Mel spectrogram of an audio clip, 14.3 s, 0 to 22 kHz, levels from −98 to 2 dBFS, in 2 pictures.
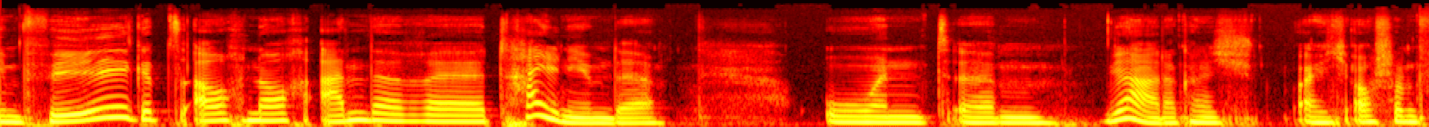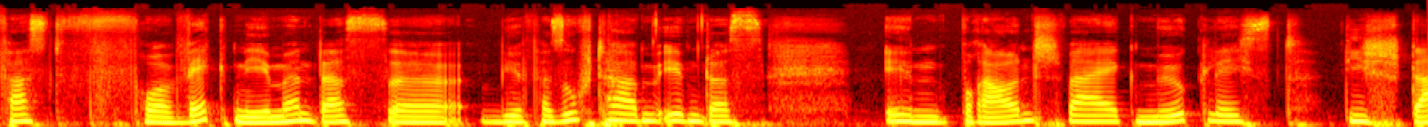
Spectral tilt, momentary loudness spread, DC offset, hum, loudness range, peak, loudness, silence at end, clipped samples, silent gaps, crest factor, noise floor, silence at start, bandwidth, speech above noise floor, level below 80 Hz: -6 dB/octave; 7 LU; under 0.1%; none; 2 LU; -2 dBFS; -18 LUFS; 0 s; under 0.1%; none; 16 dB; -44 dBFS; 0 s; 15.5 kHz; 27 dB; -42 dBFS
